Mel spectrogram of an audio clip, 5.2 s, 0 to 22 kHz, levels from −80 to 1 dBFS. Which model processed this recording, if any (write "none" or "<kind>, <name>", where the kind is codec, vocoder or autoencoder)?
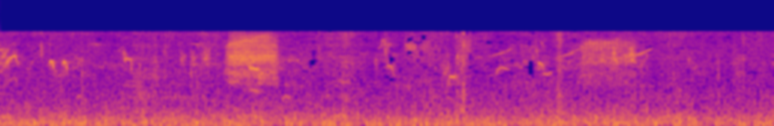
none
